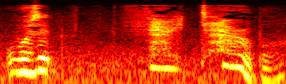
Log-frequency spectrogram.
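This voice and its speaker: An actress playing a gentle, sympathetic British woman in a radio drama, speaking in a soft, hushed, concerned way. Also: sing-song, normal speed, poor audio. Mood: horrified sympathy. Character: gentle, sympathetic, horrified woman dinner guest. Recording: faint rumbling background noise.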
